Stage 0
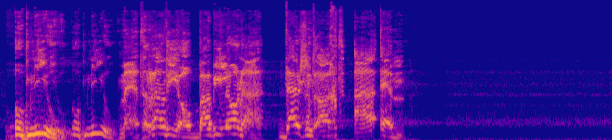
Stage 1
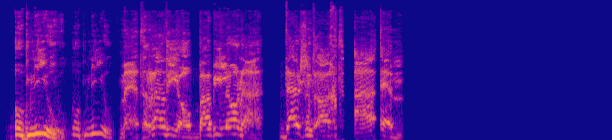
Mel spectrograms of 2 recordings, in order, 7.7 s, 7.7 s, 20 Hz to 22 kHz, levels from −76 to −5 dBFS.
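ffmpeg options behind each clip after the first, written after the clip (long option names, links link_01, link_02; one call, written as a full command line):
ffmpeg -i in.wav -af "aeval=exprs='sgn(val(0))*max(abs(val(0))-0.00501,0)':channel_layout=same,volume=-1dB" out.wav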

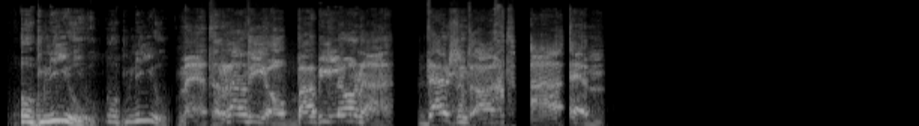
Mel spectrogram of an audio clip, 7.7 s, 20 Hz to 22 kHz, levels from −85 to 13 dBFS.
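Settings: ffmpeg -i in.wav -af "highshelf=frequency=4800:gain=-8.5" out.wav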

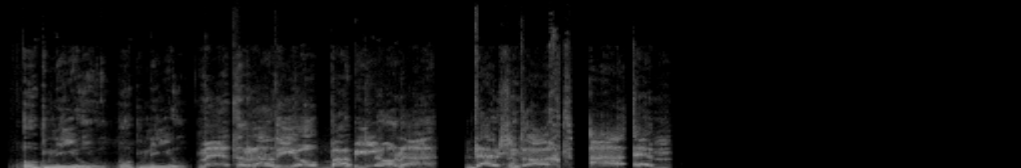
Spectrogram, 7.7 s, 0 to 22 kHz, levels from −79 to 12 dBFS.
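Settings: ffmpeg -i in.wav -af "acompressor=threshold=-36dB:ratio=2.5,volume=4.5dB" out.wav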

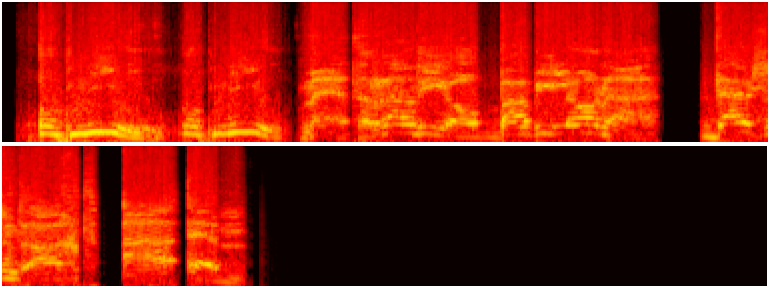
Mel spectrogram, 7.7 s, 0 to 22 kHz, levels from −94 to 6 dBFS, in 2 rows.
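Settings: ffmpeg -i in.wav -af "acrusher=bits=2:mode=log:mix=0:aa=0.000001" out.wav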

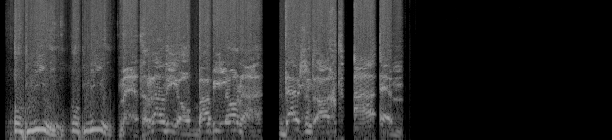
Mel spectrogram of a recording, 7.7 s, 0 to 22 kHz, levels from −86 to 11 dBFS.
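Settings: ffmpeg -i in.wav -af "crystalizer=i=4:c=0" out.wav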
